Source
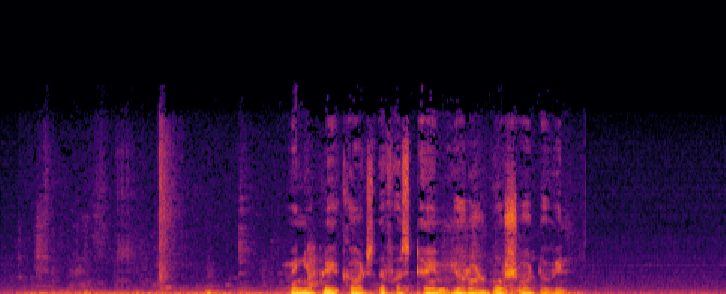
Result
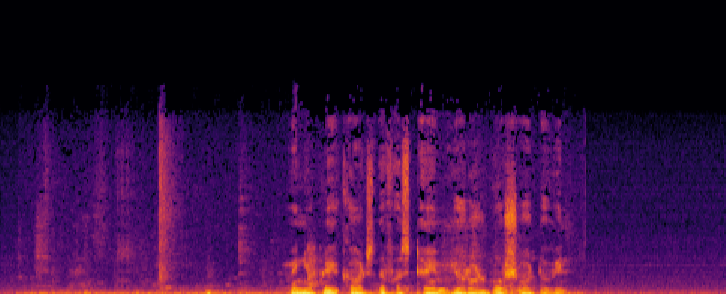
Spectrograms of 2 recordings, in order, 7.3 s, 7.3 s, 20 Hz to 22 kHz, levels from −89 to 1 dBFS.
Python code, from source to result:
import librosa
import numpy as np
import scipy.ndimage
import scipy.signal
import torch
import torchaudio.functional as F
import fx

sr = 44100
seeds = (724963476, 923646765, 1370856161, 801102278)

y = fx.peak_eq(x, sr, hz=70.0, db=10.0, octaves=1.2, at=(3.54, 4.01))
y = y * librosa.db_to_amplitude(2.5)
